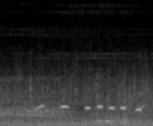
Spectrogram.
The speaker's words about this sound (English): So unless you want to stay here and get messed up nice and proper by your new mates, you better start whistling something bloody cheerful. Nice and loud now. Come on.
